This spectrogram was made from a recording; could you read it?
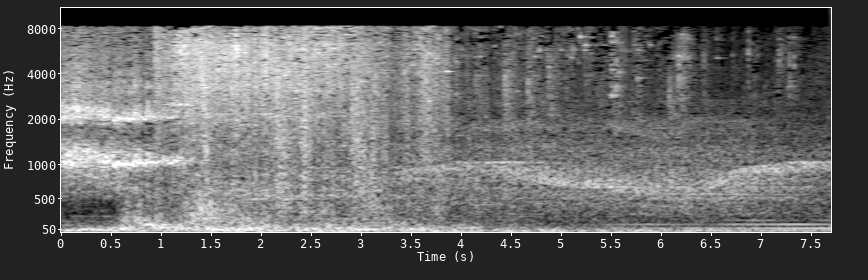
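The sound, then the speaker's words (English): A car with its brakes cut and airbags disabled is accelerated to high speed: it roars and its tires screech before a loud, violent crash, followed by several seconds of rumbling, settling noise. No voices are heard. “Cutting brakes. Disabling airbags. Accelerating car to a high speed.”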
